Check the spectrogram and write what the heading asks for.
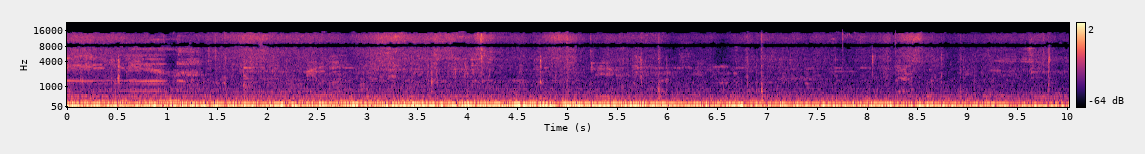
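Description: Low, steady rumble of a car driving slowly, heard from inside the cabin.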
